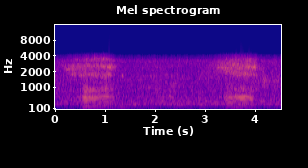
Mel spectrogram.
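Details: A man snoring loudly: two loud, rattling snores about three seconds apart, roughly 20 breaths a minute, over a steady low room hum; ordinary snoring.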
